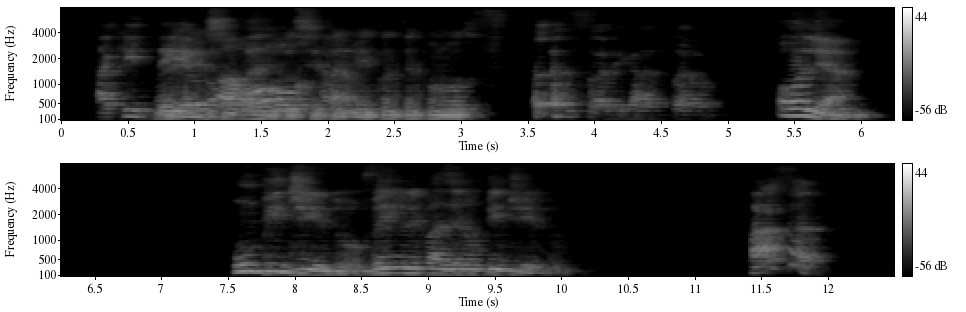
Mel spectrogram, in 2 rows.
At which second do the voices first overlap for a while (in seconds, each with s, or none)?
0.7 s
